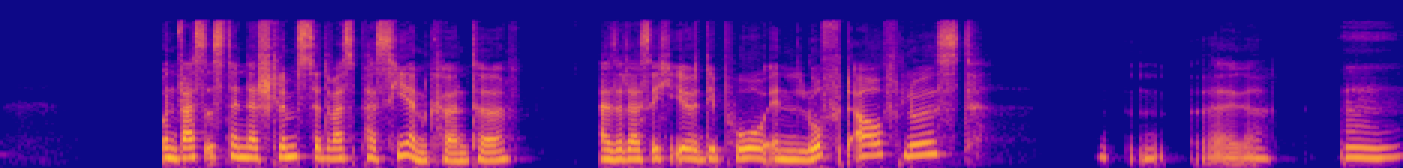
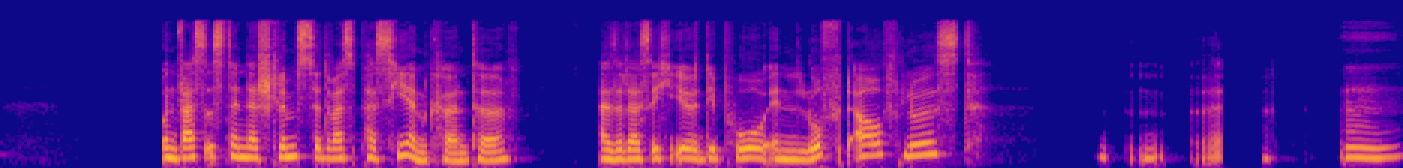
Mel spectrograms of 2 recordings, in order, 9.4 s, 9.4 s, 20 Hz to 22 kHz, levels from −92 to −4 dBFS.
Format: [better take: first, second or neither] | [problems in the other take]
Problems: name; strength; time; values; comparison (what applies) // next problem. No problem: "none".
first | audio cutting out; at 8 s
